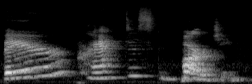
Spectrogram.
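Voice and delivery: ordinary delivery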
